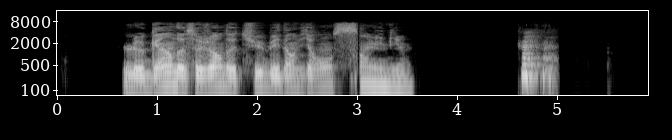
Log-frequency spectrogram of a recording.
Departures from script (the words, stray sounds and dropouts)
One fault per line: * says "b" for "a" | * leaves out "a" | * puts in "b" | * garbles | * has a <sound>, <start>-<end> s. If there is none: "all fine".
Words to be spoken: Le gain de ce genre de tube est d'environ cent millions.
* has a laugh, 4.6-5.0 s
